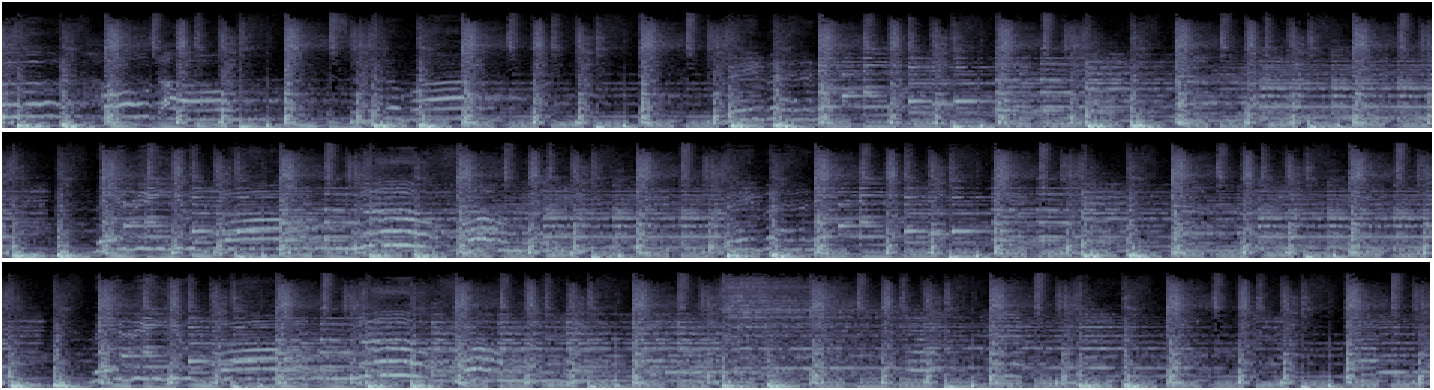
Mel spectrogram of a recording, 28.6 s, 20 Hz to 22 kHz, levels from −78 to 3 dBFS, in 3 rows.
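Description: From 2.01 s to 28.0 s there are periodic USB or driver dropouts: every 2.0 s a fraction of a millisecond goes silent, heard as a regular tick.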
